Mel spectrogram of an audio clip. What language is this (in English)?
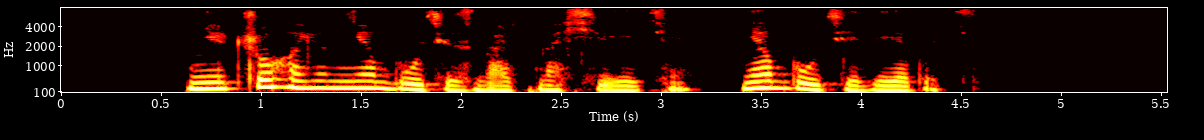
Belarusian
